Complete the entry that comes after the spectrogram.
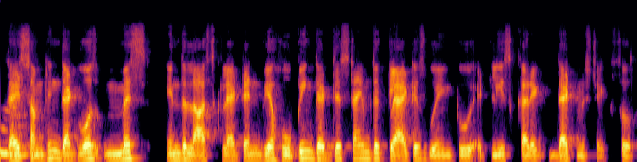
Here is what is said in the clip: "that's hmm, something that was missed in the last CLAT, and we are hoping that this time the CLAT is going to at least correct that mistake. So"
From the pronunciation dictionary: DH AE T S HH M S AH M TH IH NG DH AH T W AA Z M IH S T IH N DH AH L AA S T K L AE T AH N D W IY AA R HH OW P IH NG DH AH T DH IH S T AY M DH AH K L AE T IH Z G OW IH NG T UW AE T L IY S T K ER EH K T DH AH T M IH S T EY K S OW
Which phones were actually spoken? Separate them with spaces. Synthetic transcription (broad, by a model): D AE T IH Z S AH M T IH NG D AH T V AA Z M IH S IH N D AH L AA S T K L AE T AH N D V IY AA R HH OW P IH NG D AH T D IH S T AY M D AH K L AE T IH Z G OW IH NG T UW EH T L IY S T K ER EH K T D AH T M IH S T EY K S OW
